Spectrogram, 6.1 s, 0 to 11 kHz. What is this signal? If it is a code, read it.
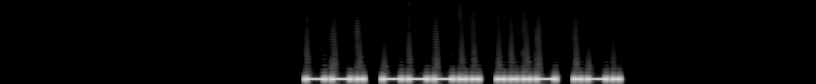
Morse code, heard as a keyed tone, about 25 wpm, 700 Hz. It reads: G8VR
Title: DXCC-100 Call Signs - 4 Characters - Repeated 3x - 25wpm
